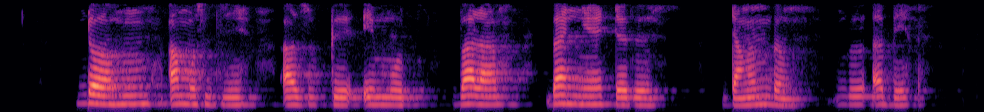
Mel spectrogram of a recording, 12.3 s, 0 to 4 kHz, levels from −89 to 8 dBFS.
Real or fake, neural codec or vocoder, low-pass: real; none; 3.6 kHz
